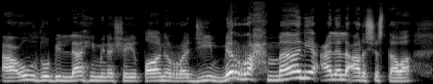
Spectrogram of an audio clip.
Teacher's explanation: آپ نے رجیم کی میم کو اگلے والے رحمان کے را سے ملا دیا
